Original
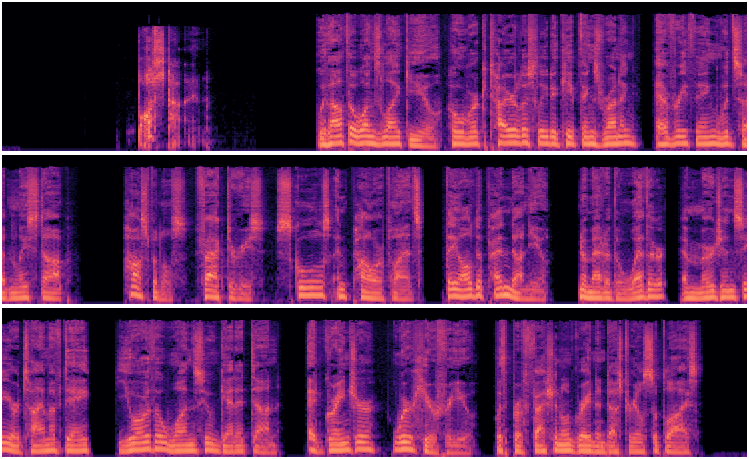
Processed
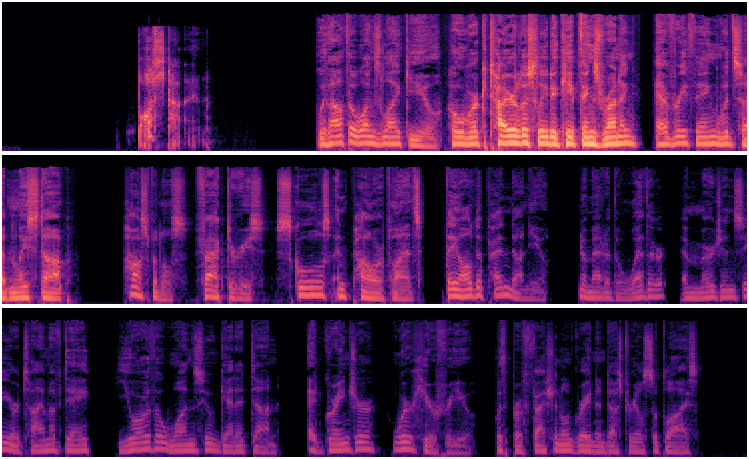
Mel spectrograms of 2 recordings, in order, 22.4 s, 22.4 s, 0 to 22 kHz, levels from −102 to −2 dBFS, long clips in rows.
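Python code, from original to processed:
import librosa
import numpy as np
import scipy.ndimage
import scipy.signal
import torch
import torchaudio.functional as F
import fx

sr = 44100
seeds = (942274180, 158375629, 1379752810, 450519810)

y = fx.gain(x, sr, db=fx.line((4.3, -3.0), (4.95, 8.0), (5.94, 8.0), (6.55, -1.0), (7.99, -1.0), (8.74, -8.5), (12.01, -8.5), (12.59, -19.5)))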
